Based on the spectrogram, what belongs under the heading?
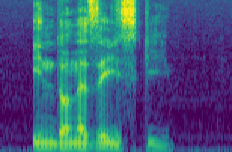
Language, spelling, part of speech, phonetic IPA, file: Polish, indonezyjski, adjective / noun, [ˌĩndɔ̃nɛˈzɨjsʲci], Pl-indonezyjski.ogg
